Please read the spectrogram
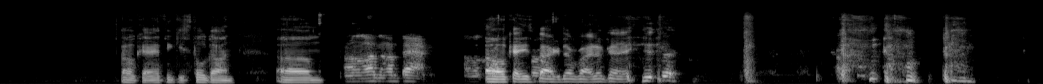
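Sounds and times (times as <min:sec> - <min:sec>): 
speech: 0:01.2 - 0:07.6, 0:08.4 - 0:09.3
harsh coughs: 0:08.3 - 0:09.8.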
